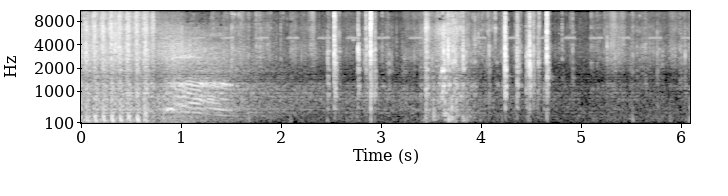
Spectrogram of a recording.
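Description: Gunfire in Escape from Tarkov: a rapid automatic burst up front, then scattered sharp single shots and short bursts, some near and loud, others more distant.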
